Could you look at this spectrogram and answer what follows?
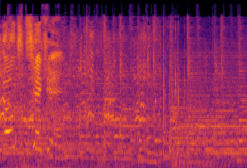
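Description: Ducks and chickens calling near the water at an RV campground, a busy overlapping stream of honks, quacks and clucks, fairly close and steady throughout.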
